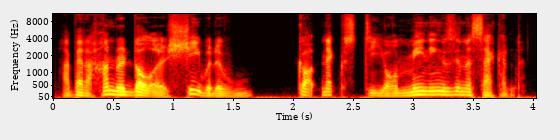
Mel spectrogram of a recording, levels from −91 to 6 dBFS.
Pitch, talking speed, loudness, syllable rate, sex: 110 Hz, 240 wpm, -19 LUFS, 5.3 syllables/s, male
